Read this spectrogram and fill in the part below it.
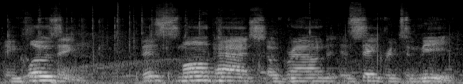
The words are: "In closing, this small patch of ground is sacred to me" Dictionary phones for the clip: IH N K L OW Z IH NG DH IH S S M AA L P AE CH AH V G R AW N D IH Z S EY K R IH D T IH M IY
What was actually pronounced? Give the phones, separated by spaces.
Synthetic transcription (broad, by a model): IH N K L OW Z IH NG DH IH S S M AA L P AE CH AH V G R AW N D IH Z S EY K R IH D T IH M IY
